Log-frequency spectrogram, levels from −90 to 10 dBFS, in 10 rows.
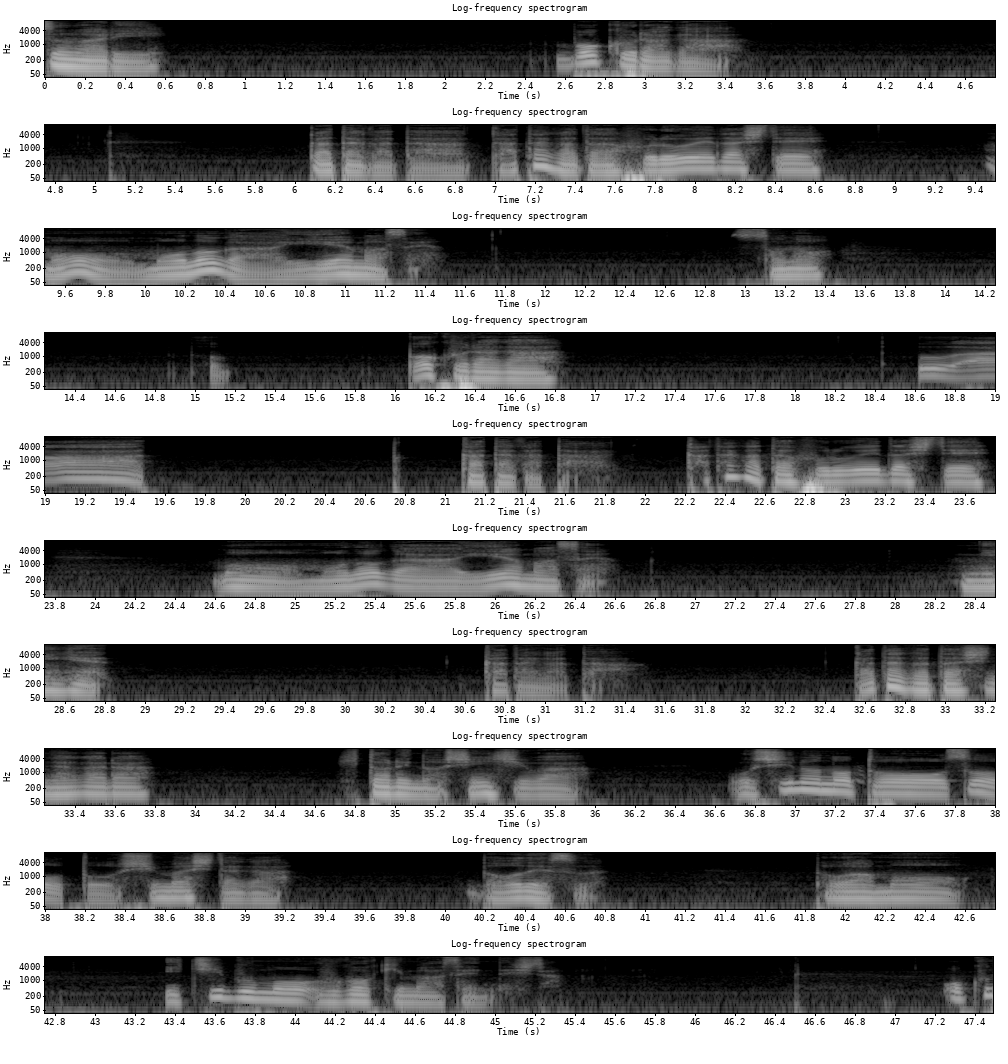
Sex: male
